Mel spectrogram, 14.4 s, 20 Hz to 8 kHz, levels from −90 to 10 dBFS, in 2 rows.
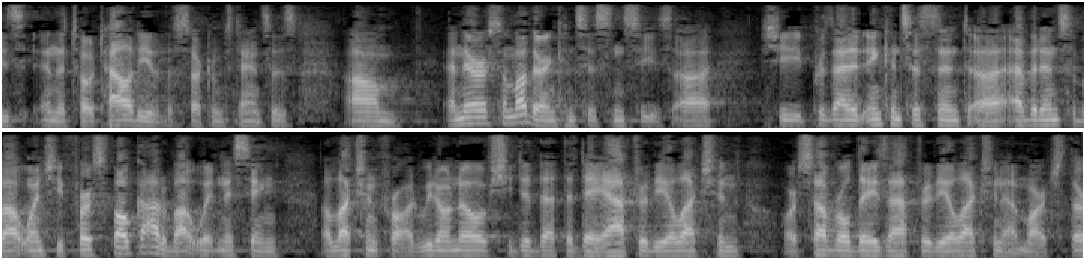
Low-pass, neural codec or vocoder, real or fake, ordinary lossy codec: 7.2 kHz; none; real; MP3, 48 kbps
